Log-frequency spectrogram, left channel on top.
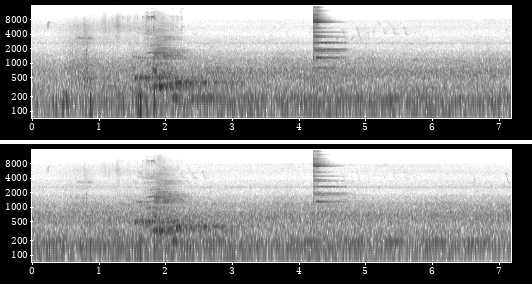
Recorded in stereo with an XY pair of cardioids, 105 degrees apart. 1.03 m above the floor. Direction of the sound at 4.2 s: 35° left.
